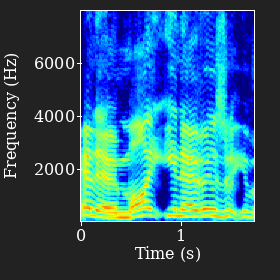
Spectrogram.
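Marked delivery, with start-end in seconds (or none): 0.0-0.8 bad, pitched-up fake British accent.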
